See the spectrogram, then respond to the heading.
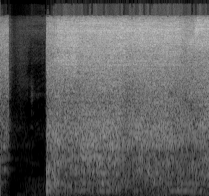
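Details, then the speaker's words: Heat pump during refrigerant charging: short silence, then a loud, steady, sharp hiss while the fitting is tightened and the hose freezes. Refrigerant is leaking at the charging hose connection. "Something's not right. Tighten it. I'm tightening it. The hose is freezing."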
